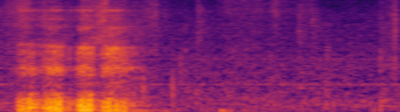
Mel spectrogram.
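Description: A brief, rough non-speech vocal sound from the man at the microphone, under a second long, followed by quiet.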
